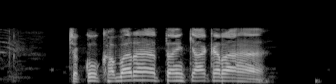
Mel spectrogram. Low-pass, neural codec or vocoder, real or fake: 5.4 kHz; none; real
